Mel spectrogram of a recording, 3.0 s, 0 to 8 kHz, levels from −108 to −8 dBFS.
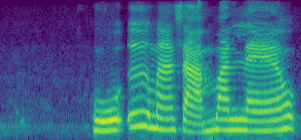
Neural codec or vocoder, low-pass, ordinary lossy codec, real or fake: none; 7.2 kHz; Opus, 16 kbps; real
